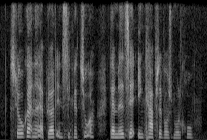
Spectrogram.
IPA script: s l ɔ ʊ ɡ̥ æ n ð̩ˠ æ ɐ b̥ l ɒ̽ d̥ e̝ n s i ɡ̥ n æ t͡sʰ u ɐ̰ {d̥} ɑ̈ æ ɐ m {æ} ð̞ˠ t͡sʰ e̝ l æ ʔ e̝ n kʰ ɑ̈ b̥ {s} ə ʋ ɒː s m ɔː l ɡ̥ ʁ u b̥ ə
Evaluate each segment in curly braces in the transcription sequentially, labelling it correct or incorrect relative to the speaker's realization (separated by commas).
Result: correct, incorrect, correct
